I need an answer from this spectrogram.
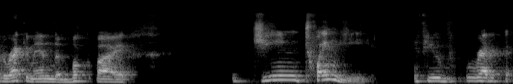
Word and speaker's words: Twenge: I would recommend the book by Jean Twenge. If you've read, I think that's how you pronounce her name. It's spelled like Twenge, T-W-E-N-G-E.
